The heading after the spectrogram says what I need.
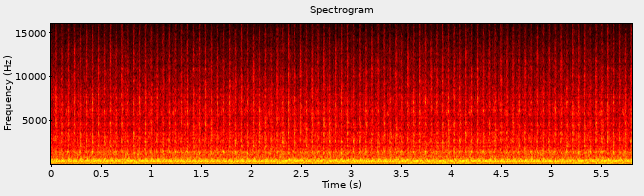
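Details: Suzuki Sidekick after an 8-valve to 16-valve engine swap, first run with timing around eight degrees before top dead center: a fairly steady idle, slightly uneven beat, no knocks or misses; a fuse later blows from harness arcing near the motor mount.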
